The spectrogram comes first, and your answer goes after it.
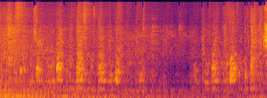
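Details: German Shepherd named Leo racing off on seeing another dog, giving a fast series of barks against constant low background rumble, the volume easing midway before rising again.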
